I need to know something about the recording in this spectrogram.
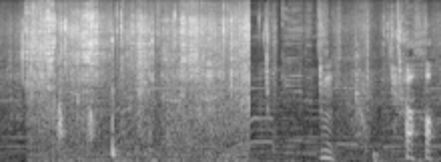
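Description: Aluminium foil crinkling around a roasted sweet potato held in the hands, for about two seconds, with a sharp crackle about a second in.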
